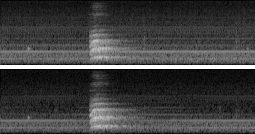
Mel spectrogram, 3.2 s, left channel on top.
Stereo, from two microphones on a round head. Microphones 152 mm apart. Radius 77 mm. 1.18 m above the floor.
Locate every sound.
1.1 s a dog barking: 60° left (ahead or behind), 1.3 m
